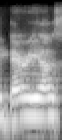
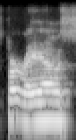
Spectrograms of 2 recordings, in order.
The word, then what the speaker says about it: Barrios: The only 2 mispronunciations, JSU, you always say Barrios, it's Barrios. I don't expect you to get it right.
